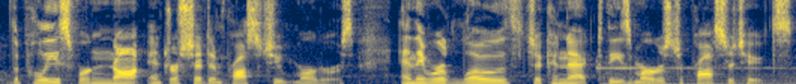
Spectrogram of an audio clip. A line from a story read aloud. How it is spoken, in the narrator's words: Pemberton says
